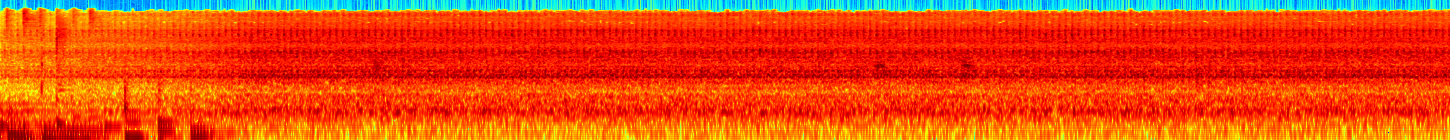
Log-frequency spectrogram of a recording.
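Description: Strummed guitar music dies away in the first two seconds, leaving a steady, even mechanical whir.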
